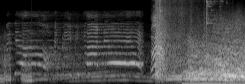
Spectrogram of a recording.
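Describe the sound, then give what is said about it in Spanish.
A race car engine revs loudly, its whine sliding up and down through gear changes, then a sudden harsh burst of rushing noise overwhelms it. “Nos vemos a la noche, te dejo que estoy manejando.”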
